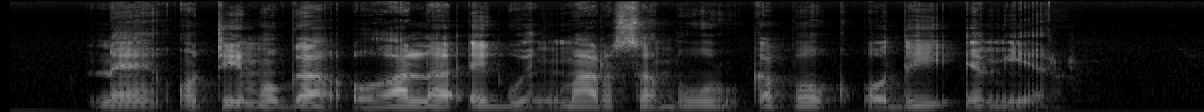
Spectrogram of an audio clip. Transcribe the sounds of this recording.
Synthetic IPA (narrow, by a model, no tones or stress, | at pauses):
nɛɔtɪmɔɡaɔalaʔeɡweŋmarsambuɾkapɔkɔd̪ɪemɪ̰ḛr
